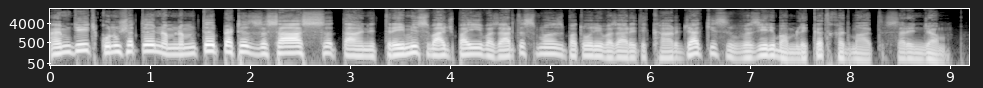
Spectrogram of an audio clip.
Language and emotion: Kashmiri, neutral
